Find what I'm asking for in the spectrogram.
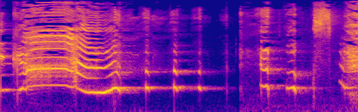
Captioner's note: more wheezing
